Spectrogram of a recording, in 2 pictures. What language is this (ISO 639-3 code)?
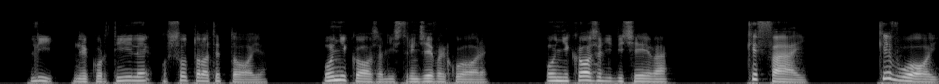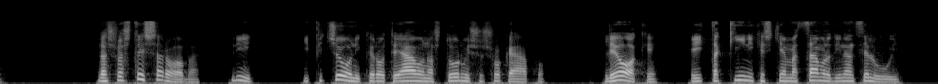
ita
